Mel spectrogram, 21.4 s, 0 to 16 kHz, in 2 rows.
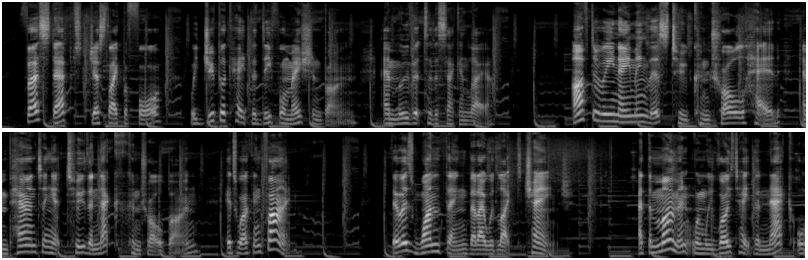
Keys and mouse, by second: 0.0 ctrl+s, 0.0 shift+middle click, 1.1 Tab, 2.4 alt+h, 2.6 alt+a, 3.5 shift+d, 5.6 m, 7.5 click, 8.2 shift+click, 9.1 ctrl+p, 10.1 alt+a, 10.6 ctrl+Tab, 11.2 click, 12.4 r, 13.9 r, 15.5 shift+click, 18.3 click, 18.8 Tab, 19.1 click, 19.5 s.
